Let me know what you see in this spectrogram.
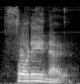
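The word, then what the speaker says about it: foreigner: ফরেনারে তুমি যখন বলছো এখানে কিন্তু জি এর উচ্চারণটা হচ্ছে না, তোমাকে রেন যেটা আছে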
